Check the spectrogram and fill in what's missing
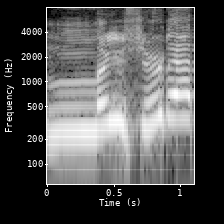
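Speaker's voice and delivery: high, drawn-out, unconvinced, doubtful tone. Retelling how the oldest daughter answered correction: imitating Avery doubting. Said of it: "and she'd be like".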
